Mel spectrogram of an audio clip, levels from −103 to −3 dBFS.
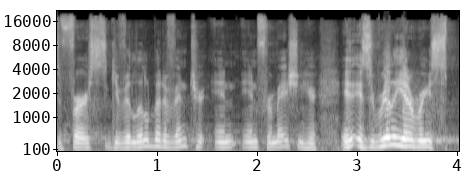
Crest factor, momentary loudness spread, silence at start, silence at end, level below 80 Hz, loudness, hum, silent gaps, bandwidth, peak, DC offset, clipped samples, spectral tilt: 14 dB; 12 LU; 0 s; 0 s; -50 dBFS; -14 LUFS; none; none; 19.5 kHz; 0 dBFS; under 0.1%; under 0.1%; -4.5 dB/octave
